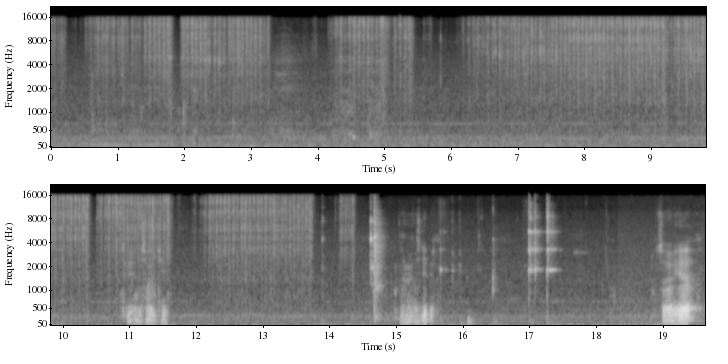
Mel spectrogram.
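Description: Toothbrush bristles scrubbing toothpaste over a gold grill: a hissy rasping brushing in runs of strokes, the longest lasting about four seconds from the middle on. A few short vocal sounds break in around two-thirds of the way through, and a few small clicks come near the end.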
